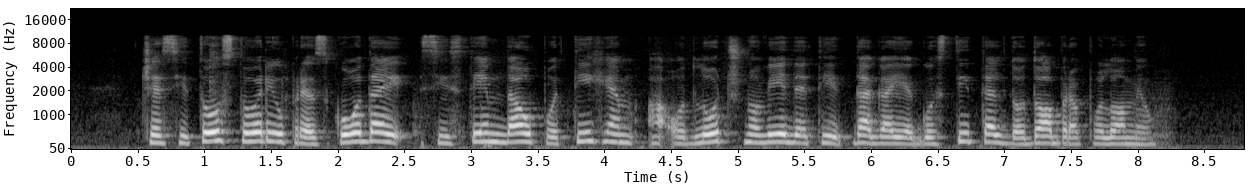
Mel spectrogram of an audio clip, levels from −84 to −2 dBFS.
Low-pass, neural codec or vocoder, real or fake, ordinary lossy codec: 9.9 kHz; none; real; none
